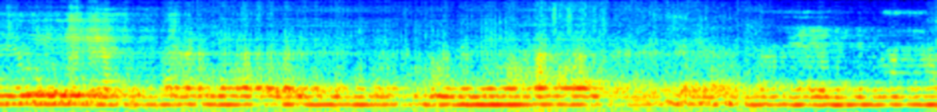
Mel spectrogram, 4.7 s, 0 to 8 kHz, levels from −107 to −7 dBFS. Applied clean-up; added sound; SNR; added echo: neural separator model SepFormer DNS4.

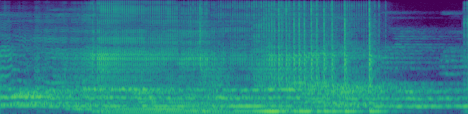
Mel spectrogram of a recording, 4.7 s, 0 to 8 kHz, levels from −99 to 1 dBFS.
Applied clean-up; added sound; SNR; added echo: none; Squeak; 0 dB; reverberation time 2.2 s.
